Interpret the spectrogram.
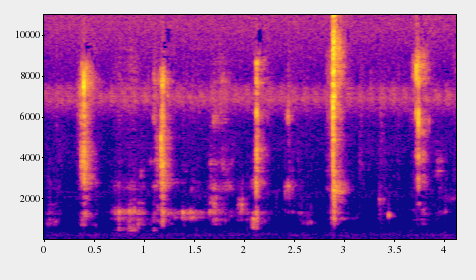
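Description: Close-miked wet chewing and slurping of chicken noodles, with five sharp, wet mouth smacks a little under a second apart.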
